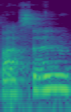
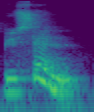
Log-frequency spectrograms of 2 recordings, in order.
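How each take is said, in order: First: The name is pronounced with English sounds. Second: The name is pronounced with French sounds. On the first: "my last name, for example, is Bussin" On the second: "but in um, French, it's Bussen"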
